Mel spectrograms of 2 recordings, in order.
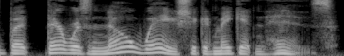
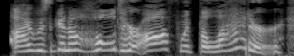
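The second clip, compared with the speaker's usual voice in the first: shaken woman; 9 semitones higher than usual. Acted. Woman recounting bear attack, shaken. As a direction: still shaking from the fright.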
